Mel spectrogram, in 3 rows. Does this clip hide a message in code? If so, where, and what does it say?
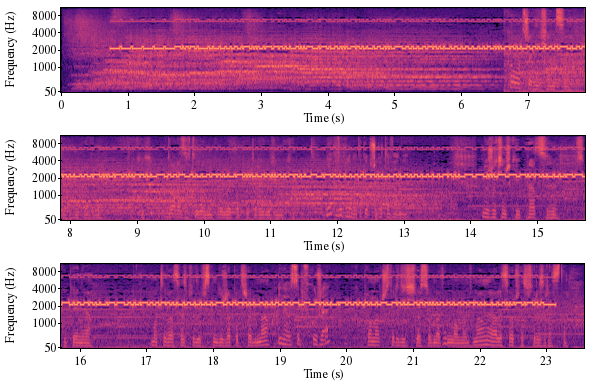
Yes: RTTY (45.45 baud, 170 Hz shift) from 0.7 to 23.1 s, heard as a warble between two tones, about 2200 Hz centre. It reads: 12363 49376 26507 22126 81857 23634 58907 36740 93018 77211 55655 13552 35038 21158 02899 38819 84208 14338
